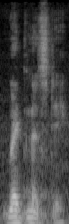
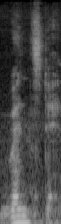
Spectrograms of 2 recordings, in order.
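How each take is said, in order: First: The d is sounded, giving three syllables. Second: The d is silent, giving two syllables. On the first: The speaker calls it wrong. "बहुत ही गलत ... ये ड तो पहली बात आप बोलोगे नहीं" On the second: The speaker calls it right. "होठों को गोल करना है और दो ही टुकड़ों में बोलना है"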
